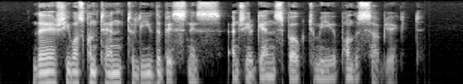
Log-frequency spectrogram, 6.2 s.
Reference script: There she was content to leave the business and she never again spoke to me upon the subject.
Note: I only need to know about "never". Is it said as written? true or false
false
